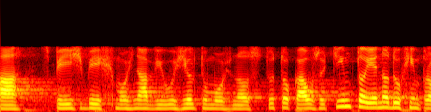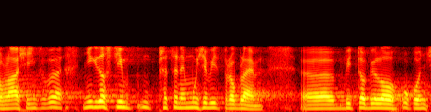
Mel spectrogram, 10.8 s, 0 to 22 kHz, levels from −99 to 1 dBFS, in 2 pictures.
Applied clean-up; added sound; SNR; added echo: none; none; none; none.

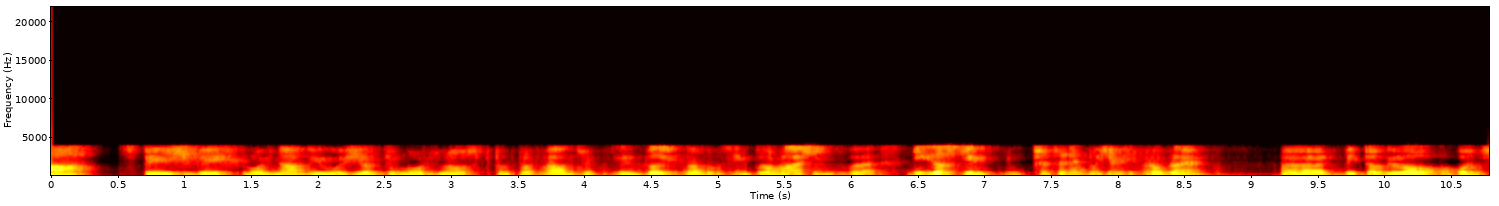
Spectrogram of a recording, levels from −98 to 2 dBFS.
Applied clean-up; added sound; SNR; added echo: neural mask model DeepFilterNet 3.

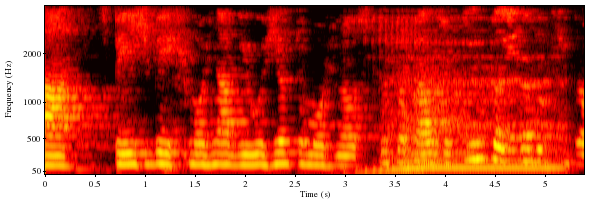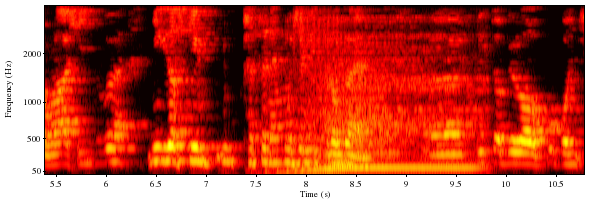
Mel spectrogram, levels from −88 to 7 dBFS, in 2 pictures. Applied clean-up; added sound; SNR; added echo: classical method WPE with log-MMSE.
